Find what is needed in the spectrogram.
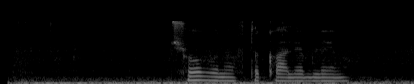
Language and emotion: Russian, neutral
